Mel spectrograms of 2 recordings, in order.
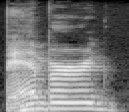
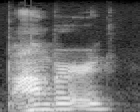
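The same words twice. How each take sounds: First: "Bamberg" with flat "bam" as in bat, pitched high; high American "BAM-berg"; retold pronunciation attempt. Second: "Bamberg" with open "bahm", pitched high; high "BAHM-berg"; retold second pronunciation. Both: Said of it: "I'm like".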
